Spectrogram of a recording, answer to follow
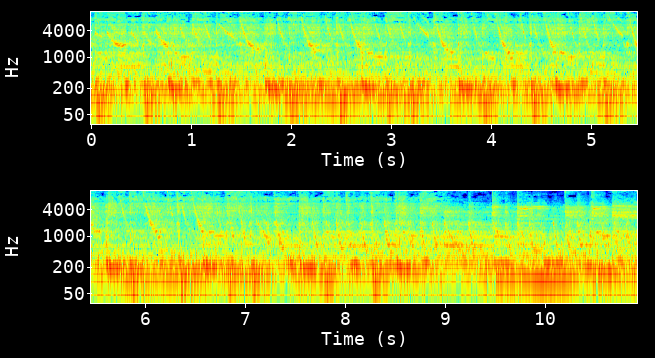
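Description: Electronic music played loud and steady: a sustained bass line under falling synth sweeps that repeat about every two-thirds of a second.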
